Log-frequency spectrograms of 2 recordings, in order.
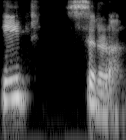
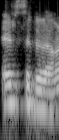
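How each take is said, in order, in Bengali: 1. প্রথম সিলেবলে 'i' স্বরধ্বনি আছে, 'it'। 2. প্রথম সিলেবলে 'e' স্বরধ্বনি আছে, 'et'। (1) "এটার প্রকৃত উচ্চারণ হবে ইটসেটেরা" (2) "অনেকে হয়তো এটসেটেরা বলে"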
